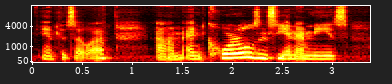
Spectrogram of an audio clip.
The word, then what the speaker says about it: Anthozoa: corals and these are in the class it's pronounced anthozoa anthozoa and corals and sea enemies are in this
